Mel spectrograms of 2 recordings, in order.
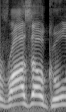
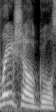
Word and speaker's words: Ra's al Ghul: It's very similar to the Ra's al Ghul and Ra's al Ghul situation.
